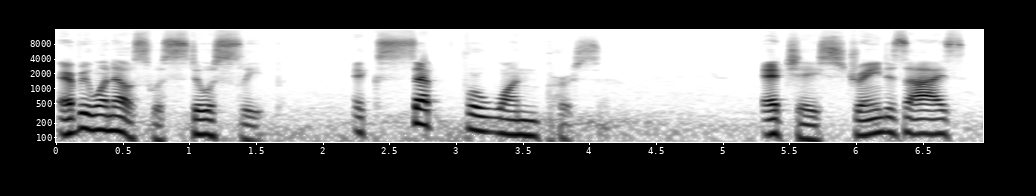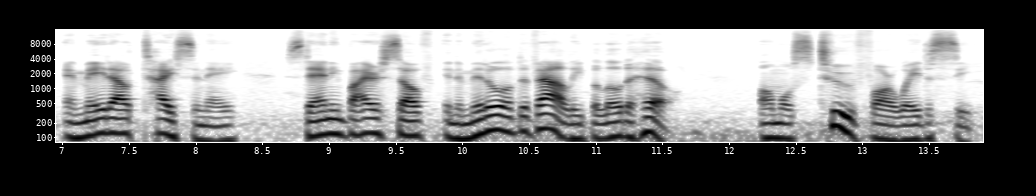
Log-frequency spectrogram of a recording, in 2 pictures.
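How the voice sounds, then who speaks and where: A man's voice: mid-range voice, unhurried, a bit bright. A man reading scripted story narration as the narrator of an audio drama.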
